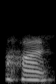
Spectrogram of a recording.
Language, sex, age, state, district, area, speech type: Assamese, female, 30-45, Assam, Majuli, urban, conversation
